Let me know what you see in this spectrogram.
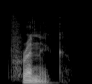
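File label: "phrenic", British English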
